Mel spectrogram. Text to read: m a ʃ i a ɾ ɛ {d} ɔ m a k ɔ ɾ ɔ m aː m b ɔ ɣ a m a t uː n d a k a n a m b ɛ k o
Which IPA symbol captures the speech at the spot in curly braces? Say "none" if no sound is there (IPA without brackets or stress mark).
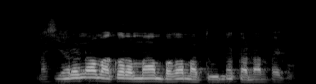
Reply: n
